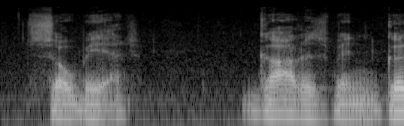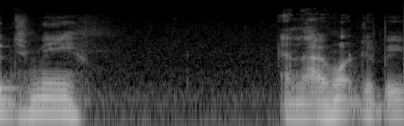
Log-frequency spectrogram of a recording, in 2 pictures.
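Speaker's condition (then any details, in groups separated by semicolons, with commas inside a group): ALS; diagnosed about two years ago, late onset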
